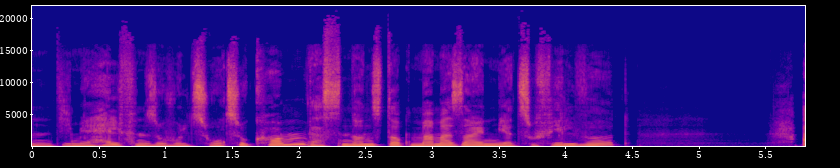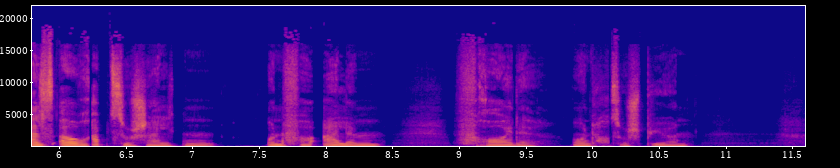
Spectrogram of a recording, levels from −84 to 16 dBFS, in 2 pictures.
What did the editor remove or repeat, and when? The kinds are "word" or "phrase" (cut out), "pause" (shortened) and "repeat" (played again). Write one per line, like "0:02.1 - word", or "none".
0:01.4 - word
0:02.1 - word
0:06.2 - word
0:10.1 - word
